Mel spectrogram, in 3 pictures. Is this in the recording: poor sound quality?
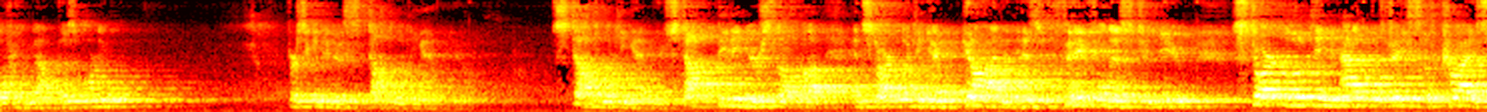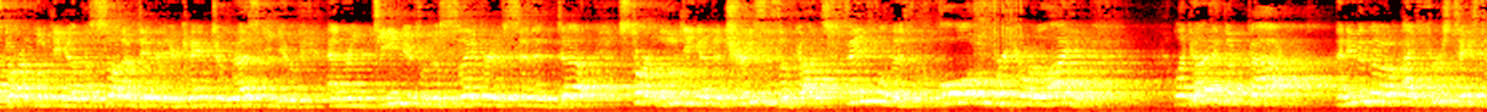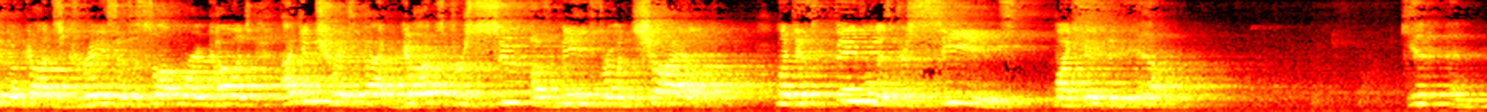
yes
